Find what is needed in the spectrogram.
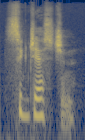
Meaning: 1. Something suggested (with subsequent adposition being for) 2. The act of suggesting 3. Something implied, which the mind is liable to take as fact
- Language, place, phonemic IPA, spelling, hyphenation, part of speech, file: English, California, /sə(ɡ)ˈd͡ʒɛs.t͡ʃən/, suggestion, sug‧ges‧tion, noun, En-us-suggestion.ogg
